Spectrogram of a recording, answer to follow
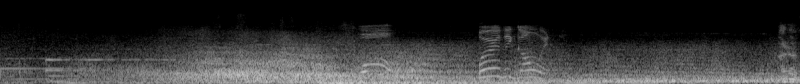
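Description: A crowd of voices swells into cheering and whooping about two seconds in, with a few loud rising-and-falling whoops later on, over low rumbling trailer music that opens with steady held notes.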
